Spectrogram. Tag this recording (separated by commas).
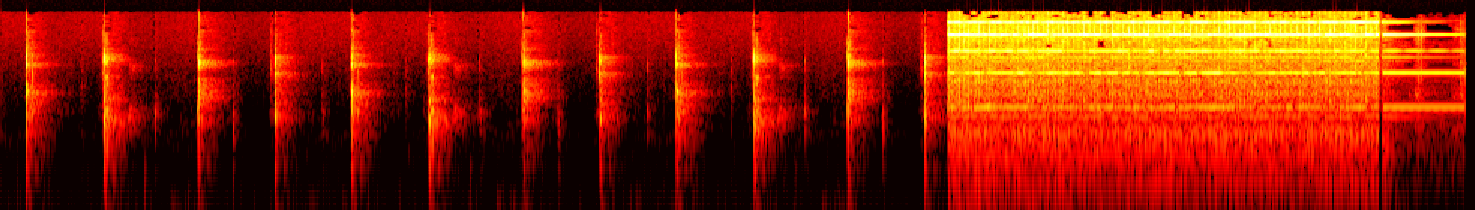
Tick-tock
